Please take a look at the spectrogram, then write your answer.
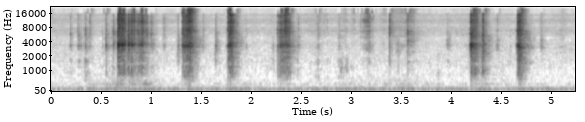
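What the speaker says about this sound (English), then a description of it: "You see there's a little lip there. I just cut those off." A small cutter trims the molded lip off plastic N-scale model kit awnings. Several crisp, quiet snips come at uneven intervals against a low hum.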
